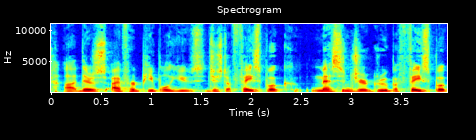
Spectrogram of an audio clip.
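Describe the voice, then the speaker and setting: A man talks at a fairly quick pace in a medium pitch. The recording is very clean, with a silent background. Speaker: office management coach. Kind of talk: tutorial. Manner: fast; casual with filler words.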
